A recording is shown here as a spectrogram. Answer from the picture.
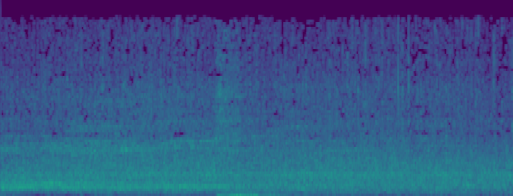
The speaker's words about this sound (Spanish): Me vienen a regalarles un fuerte aplauso hasta el otro lado del mundo.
